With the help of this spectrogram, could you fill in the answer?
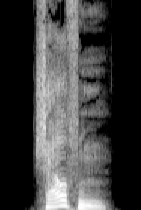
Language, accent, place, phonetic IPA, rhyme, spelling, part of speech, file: German, Germany, Berlin, [ˈʃɛʁfn̩], -ɛʁfn̩, Schärfen, noun, De-Schärfen.ogg
- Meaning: plural of Schärfe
